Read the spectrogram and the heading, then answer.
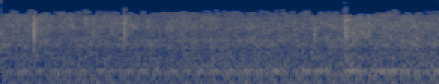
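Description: An old car, a jalopy, drones steadily in a low, rumbling hum with a few faint rhythmic ticks over about two seconds as it shifts into second gear and slows down, at night under a full moon; no voices are heard.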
